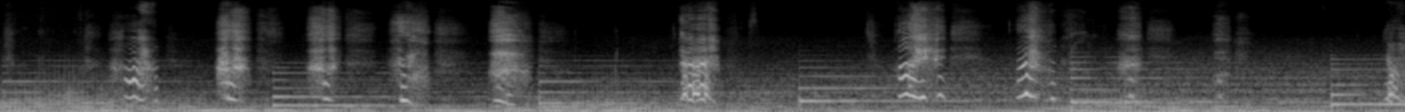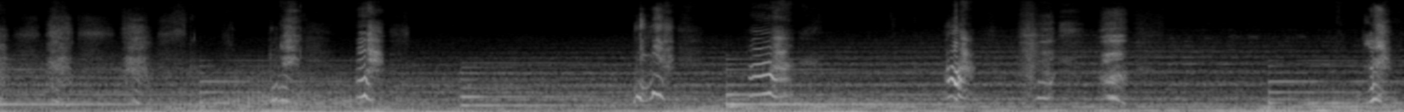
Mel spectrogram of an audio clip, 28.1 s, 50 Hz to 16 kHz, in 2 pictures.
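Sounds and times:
slow dramatic background music: 0:00.0 - 0:28.0
woman gasping and moaning in pain: 0:00.0 - 0:28.0.

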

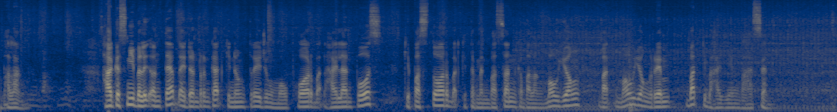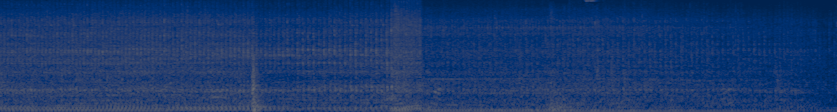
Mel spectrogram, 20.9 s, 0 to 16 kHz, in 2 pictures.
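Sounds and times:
vehicle engines idling: 0:00.0 - 0:20.9.

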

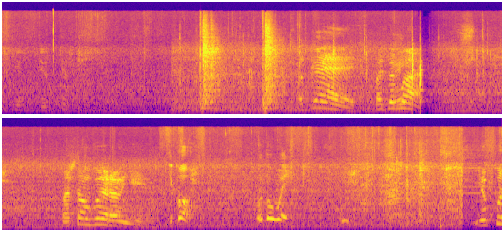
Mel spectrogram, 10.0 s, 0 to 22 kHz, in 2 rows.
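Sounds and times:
sharp knocks of wooden pole: 0:01.7 - 0:02.9.

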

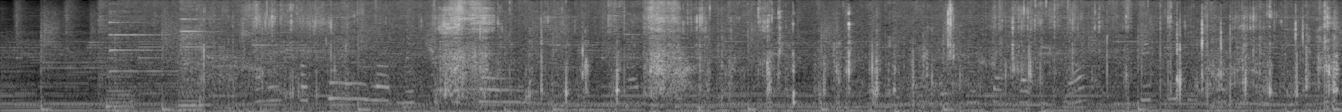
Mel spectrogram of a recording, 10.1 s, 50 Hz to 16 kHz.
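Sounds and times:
background music: 0:00.0 - 0:10.0
crunching fried chicken: 0:01.5 - 0:10.0.

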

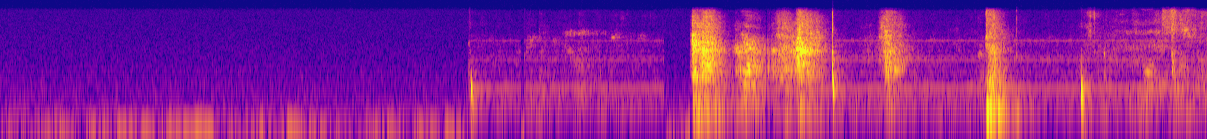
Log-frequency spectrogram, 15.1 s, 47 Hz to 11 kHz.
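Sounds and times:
electrical hum: 0:00.0 - 0:15.0.

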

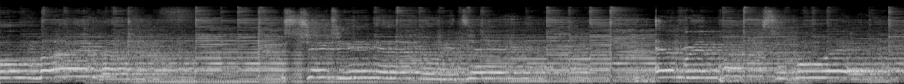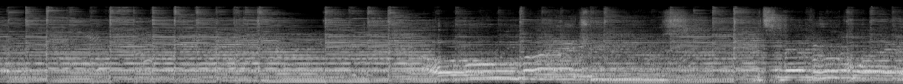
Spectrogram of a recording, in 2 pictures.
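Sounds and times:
man singing: 0:00.0 - 0:09.3, 0:13.0 - 0:18.0
strummed acoustic guitar: 0:00.0 - 0:18.0.

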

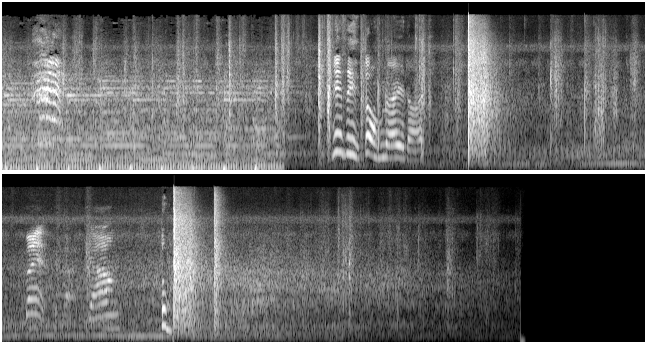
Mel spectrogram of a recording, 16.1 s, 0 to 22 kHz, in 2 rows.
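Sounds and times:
people calling out: 0:00.3 - 0:01.0
firecrackers banging: 0:05.1 - 0:09.2, 0:10.0 - 0:12.8.

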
